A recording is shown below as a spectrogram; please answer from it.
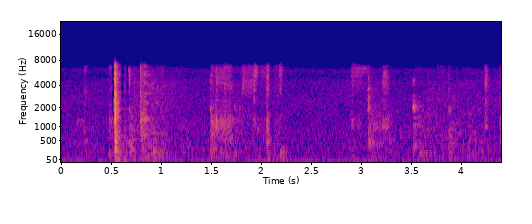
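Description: Scattered clicks of a computer mouse and keyboard: one sharp click about half a second in, then lighter clicks in small groups.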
